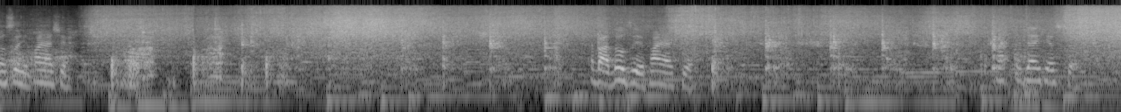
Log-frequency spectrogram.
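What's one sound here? Food sizzles loudly in hot oil.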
